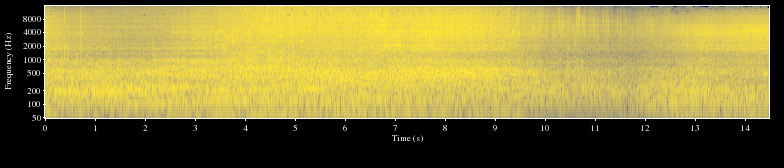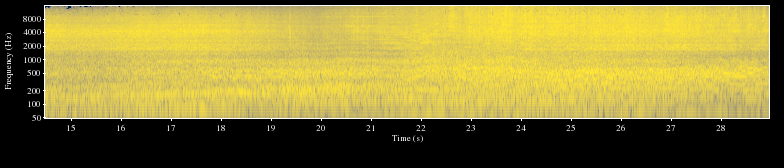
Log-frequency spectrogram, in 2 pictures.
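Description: A pack of flat track racing motorcycles running at full throttle around a dirt oval. The engine sound swells as the pack passes close, fades about ten seconds in as they go down the far side, and builds again as they come round on the next lap.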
